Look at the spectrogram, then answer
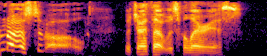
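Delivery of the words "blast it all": very high, short cry. Retelling a cartoon villain's last word as a missile hits: Megatron screaming. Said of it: "And Megatron screaming".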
